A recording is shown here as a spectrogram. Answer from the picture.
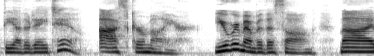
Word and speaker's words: Mayer: My baloney has a second name, it's M-E-Y-E-R. M-E-Y-E-R, right? Meyer. No, nope. Apparently it's spelled M-A-Y-E-R. Wouldn't that make it Mayer? Like May, M-A-Y, Mayer. What the fuck? Go check your bologna and your hot dogs. It's not M-E-Y-E-R. It's M-A-Y-E-R. Why have we been calling it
